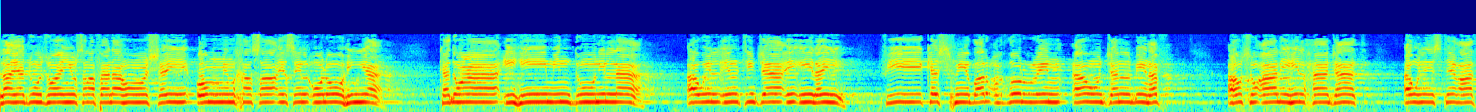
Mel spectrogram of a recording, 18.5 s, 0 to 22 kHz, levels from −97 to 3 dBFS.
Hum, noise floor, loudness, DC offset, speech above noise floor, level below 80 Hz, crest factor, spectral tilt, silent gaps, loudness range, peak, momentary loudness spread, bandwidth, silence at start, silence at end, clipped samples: none; -39 dBFS; -13 LUFS; under 0.1%; 26 dB; -50 dBFS; 12 dB; -2.5 dB/octave; none; 2 LU; 0 dBFS; 6 LU; 7.4 kHz; 0 s; 0 s; under 0.1%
